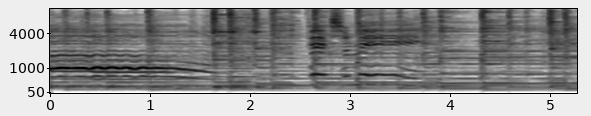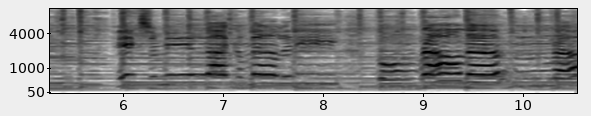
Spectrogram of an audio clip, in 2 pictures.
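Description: A woman singing over two acoustic guitars, one of them a twelve-string, in a live acoustic performance. She holds a long note with vibrato at the start, then sings further short phrases over the guitars.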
